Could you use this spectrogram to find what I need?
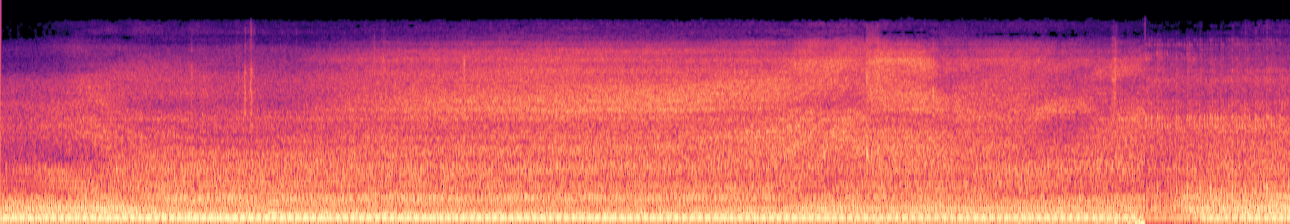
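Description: A wood chipper engine hums steadily.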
